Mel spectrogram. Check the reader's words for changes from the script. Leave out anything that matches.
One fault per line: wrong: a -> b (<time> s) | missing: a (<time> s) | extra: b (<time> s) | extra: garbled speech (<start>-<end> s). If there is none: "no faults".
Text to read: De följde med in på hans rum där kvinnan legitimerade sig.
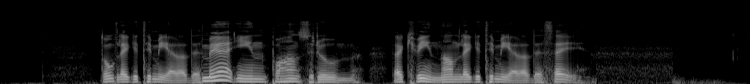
wrong: följde -> legitimerade (1.2 s)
